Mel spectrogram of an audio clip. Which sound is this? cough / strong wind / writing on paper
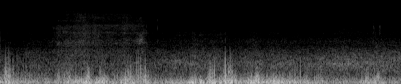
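strong wind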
